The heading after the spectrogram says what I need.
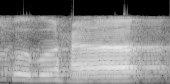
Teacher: صبحا، صاد کو موٹا پڑھنا ہے، با پہ کلکلا کرنا ہے، آخر میں ہا کو اس طرح پڑھنا ہے۔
